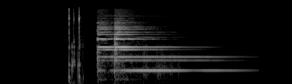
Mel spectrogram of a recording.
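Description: A small bell rings once and slowly fades.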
